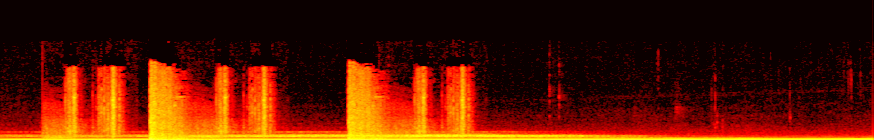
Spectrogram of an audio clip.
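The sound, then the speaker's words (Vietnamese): Repeated gunshots fired at the knee and elbow joints of a bronze automaton: several sharp cracks in quick clusters, with two heavier booming shots, each ringing out over a steady low hum. “nhắm vào khớp gối và khớp khuỷu tay của người đồng mà liên tiếp nã đạn”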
